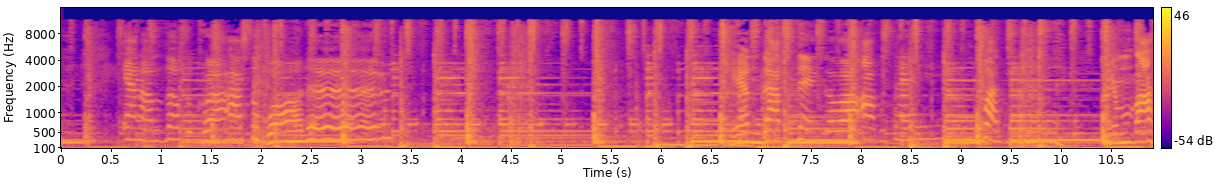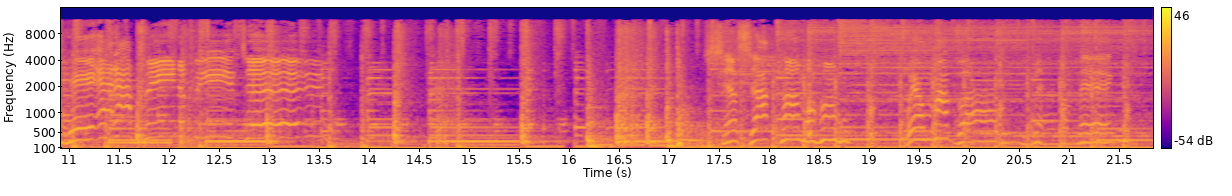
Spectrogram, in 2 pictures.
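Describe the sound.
A radio listener's cover version of a pop song plays loudly and steadily from his video, a male voice singing the melody over driving bass, drums and guitar, with no talking over it.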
